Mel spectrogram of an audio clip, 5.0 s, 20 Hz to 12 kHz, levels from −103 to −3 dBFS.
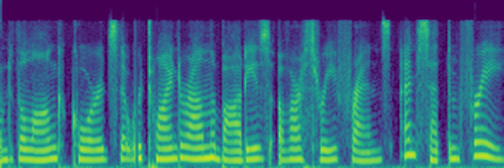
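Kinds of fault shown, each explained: Packet loss on an ADPCM call: a few packets drop out around 1.34 s, leaving a hard-edged 30 ms hole of silence. Because the decoder's predictor and step size lose track of the sender's, the speech comes back slightly distorted, settling by about 1.40 s.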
